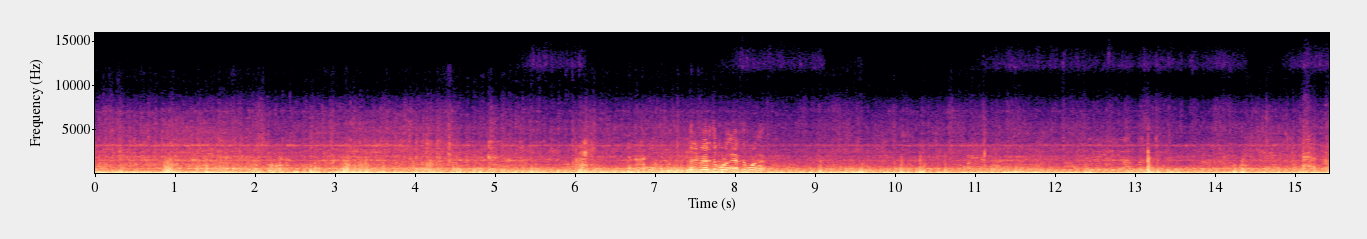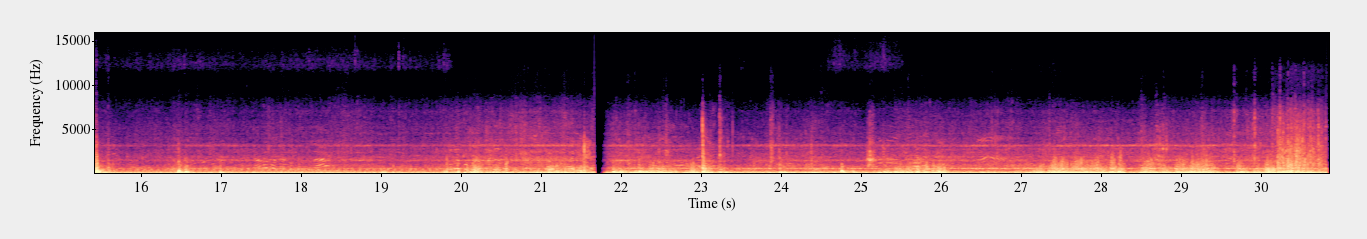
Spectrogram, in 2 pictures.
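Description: Steady low hum of a fishing boat's diesel engine running, with voices faintly in the background; the sound cuts out for an instant a little past the middle.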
